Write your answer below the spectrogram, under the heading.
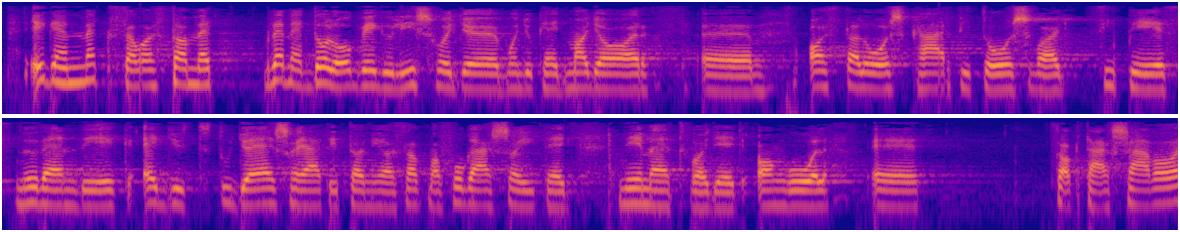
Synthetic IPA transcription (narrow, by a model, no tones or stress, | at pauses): iɡɛnmɛksɒvɒst̪ɒmːɛrt̪ | rɛmɛɡd̪o̞lo̞ɡveːɡyliʃho̞ɟmo̞ɲɟukɛɟmɒɟɒr | øɒst̪ɒloʃkaːrpit̪oʃʋɒɟt̪sipeːsnø̞vɛnd̪eːkɛɟːyt̪ːuɟːɒɛlʃɒjaːt̪iːt̪ɒniɒsɒkmɒfo̞ɡaːʃɒjit̪ɛɟneːmɛt̪ʋɒɟɛɟːɒŋɡol | sɒkt̪aːrʃaːvɒl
